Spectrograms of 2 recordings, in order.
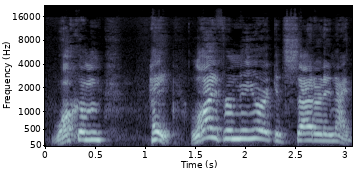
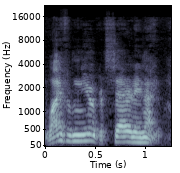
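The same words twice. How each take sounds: First: Lightly hammed-up show opener, higher; a hint of an announcer calling out the opener; SNL host announcement. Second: Said in the usual way. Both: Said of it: "that Melissa McCartney's gonna say".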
